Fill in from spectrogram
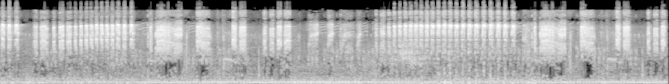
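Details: Lure sound of a common flameback used to attract woodpeckers, with bursts of rapid, high, metallic notes in short choppy groups and two longer even rattles of quick repeated notes.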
